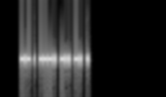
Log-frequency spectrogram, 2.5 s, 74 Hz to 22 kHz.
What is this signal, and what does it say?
Morse code, heard as a keyed tone, about 64 wpm, 700 Hz. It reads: KE8BDI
